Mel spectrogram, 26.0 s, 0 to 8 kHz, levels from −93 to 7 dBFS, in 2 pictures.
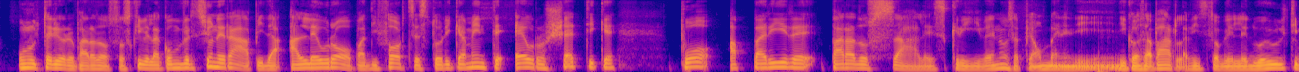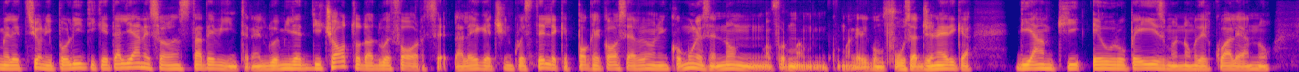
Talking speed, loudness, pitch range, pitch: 150 wpm, -20 LUFS, 90-115 Hz, 105 Hz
